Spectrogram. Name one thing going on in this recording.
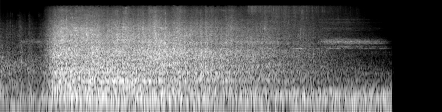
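A train rumbles past in an echoing tunnel.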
